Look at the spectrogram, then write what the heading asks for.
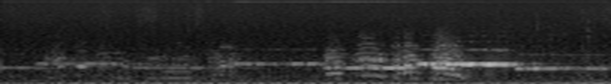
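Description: An ambulance siren wails in a steady two-tone pattern, growing louder as it comes up from behind and passes a car being driven, heard from inside the car with brief bits of voice underneath.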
